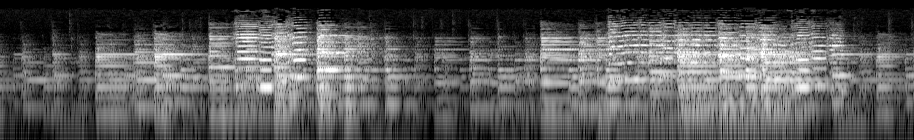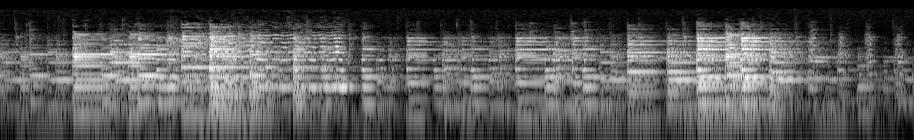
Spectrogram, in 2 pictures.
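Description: A violin and a Roland digital piano accordion playing a piece together, the violin bowing the melody over regularly changing accordion bass notes.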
